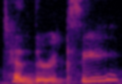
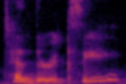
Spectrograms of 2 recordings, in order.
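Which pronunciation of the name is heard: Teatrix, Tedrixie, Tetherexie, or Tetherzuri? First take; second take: Tedrixie; Tedrixie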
